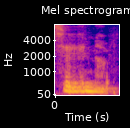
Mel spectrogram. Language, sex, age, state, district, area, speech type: Telugu, female, 30-45, Telangana, Warangal, urban, spontaneous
